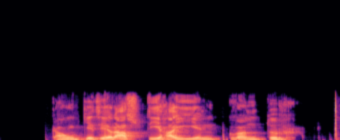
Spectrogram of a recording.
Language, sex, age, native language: Icelandic, male, 70-79, Icelandic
